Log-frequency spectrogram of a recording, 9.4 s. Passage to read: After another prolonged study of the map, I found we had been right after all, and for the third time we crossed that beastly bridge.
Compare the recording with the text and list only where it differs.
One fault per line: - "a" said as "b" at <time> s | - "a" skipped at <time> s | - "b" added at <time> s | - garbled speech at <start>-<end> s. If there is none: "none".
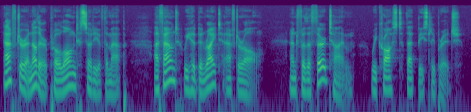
none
